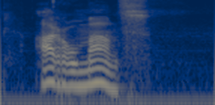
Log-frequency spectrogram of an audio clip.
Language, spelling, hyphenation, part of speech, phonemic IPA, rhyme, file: Dutch, Aromaans, Aro‧maans, proper noun, /ˌaː.roːˈmaːns/, -aːns, Nl-Aromaans.ogg
- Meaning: Aromanian (language)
